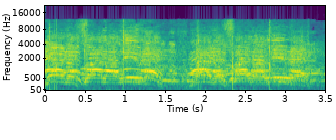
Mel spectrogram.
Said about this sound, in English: That's where protesters chanted Venezuela Libre outside the Venezuelan embassy.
